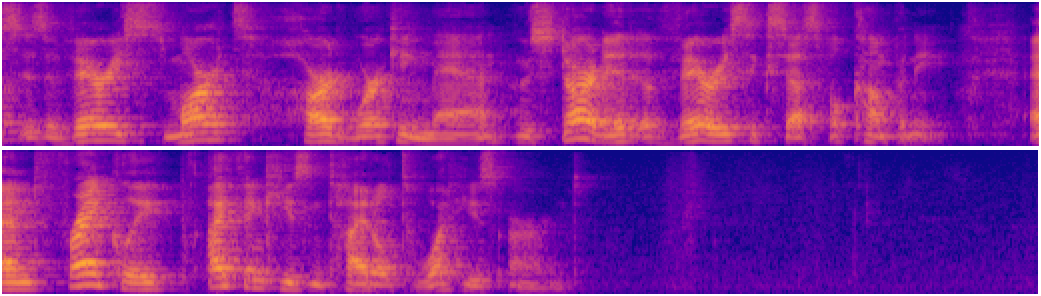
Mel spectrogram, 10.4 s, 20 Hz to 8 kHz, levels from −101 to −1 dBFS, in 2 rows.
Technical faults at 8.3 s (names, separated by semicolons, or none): none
